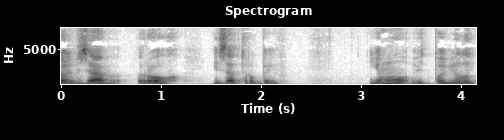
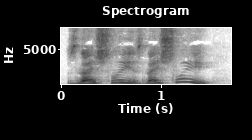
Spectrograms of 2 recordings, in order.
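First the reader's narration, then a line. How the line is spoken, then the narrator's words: King's sharp exclamation. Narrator (Ukrainian): скрикнув король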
